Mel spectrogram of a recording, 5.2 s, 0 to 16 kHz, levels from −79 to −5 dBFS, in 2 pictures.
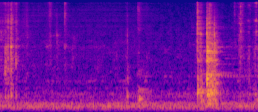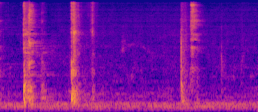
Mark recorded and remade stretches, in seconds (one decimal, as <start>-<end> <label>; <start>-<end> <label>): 0.0-1.6 remade; 1.6-3.1 recorded; 3.1-5.2 remade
